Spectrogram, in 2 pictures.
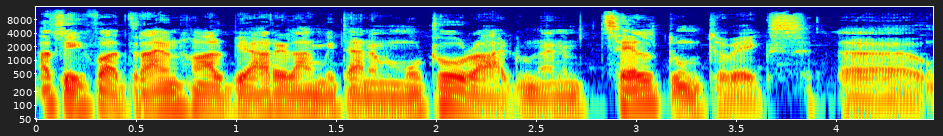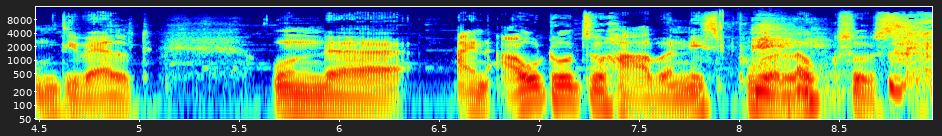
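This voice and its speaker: A man with a very deep, low pitch talks at a fairly slow pace with ordinary pitch variation. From Sri Lanka. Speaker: van-life traveller and author. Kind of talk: interview. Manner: halting, with many fillers.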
